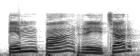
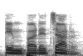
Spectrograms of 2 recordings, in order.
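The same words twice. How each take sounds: First: Slow, divided into spoken chunks; syllable by syllable. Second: Said in the usual way. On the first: Shown as a demonstration. Teacher joins the word's parts for students, syllable by syllable. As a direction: sound out temperature part by part, ending on a rise. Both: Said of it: "এরকম করে উচ্চারণটা করবে".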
